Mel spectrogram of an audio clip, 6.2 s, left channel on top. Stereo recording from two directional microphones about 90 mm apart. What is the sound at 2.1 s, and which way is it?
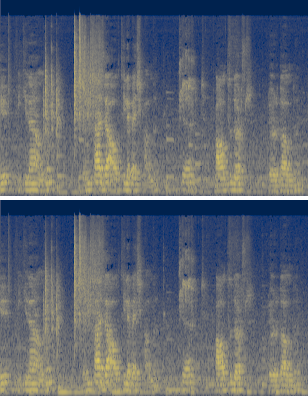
Speech, 15° left (ahead or behind).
